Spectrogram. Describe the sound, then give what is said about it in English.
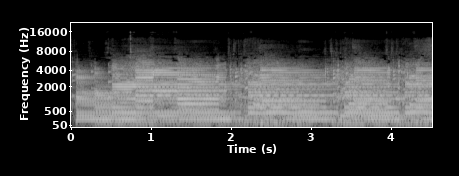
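An electric guitar with a distorted, effects-heavy tone strums sustained chords, alternating between an A major and an A minor, with a few chord changes ringing out loudly and no talking. “So you're sitting with a student or something, and what you want to do is just start taking something like an A major and an A minor and just learning to develop the ability to hear the difference between a major chord and a minor chord.”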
